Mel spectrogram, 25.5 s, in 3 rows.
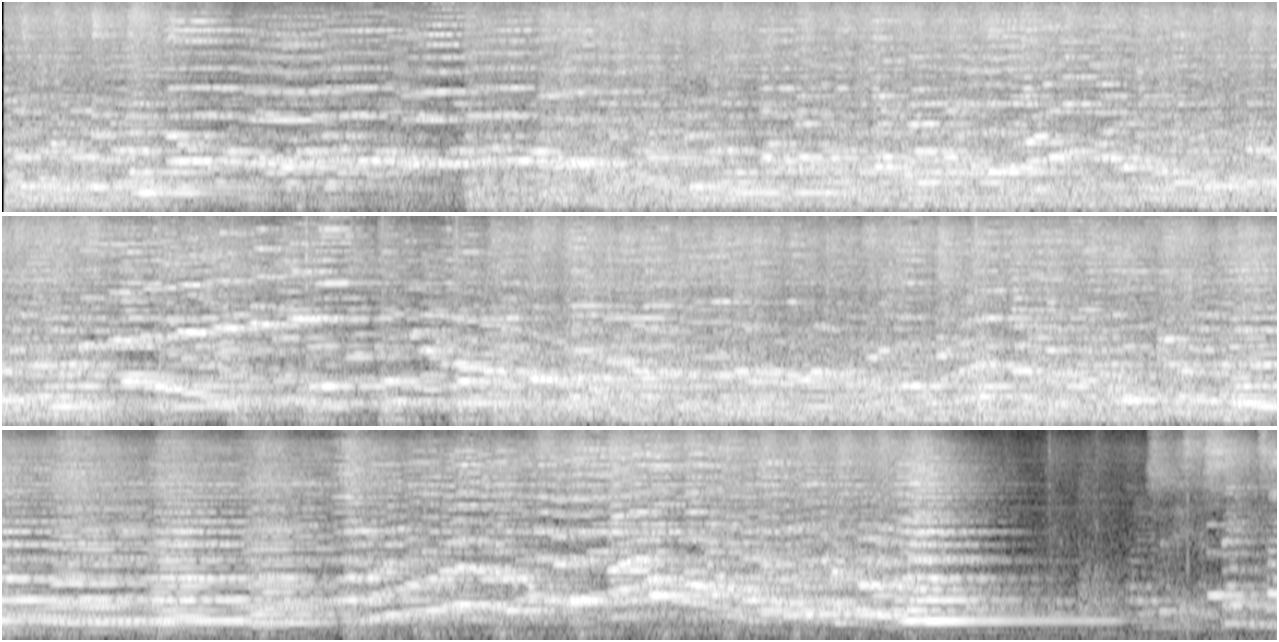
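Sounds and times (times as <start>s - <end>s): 
traditional music rehearsal: 0.0s - 25.4s.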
